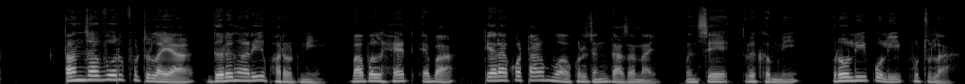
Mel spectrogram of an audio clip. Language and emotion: Bodo, neutral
